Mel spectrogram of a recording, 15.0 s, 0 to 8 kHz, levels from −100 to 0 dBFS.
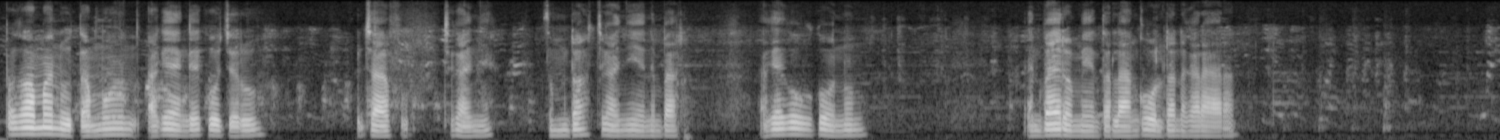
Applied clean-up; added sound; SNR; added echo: none; none; none; none.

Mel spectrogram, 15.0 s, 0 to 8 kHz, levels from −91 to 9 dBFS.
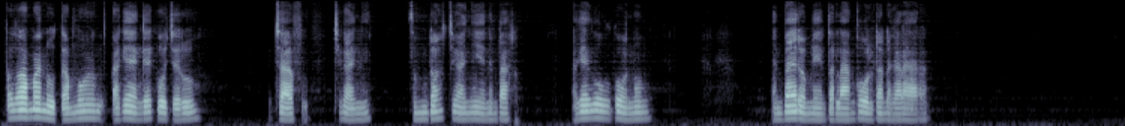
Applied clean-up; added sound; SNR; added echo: neural mask model DeepFilterNet 3.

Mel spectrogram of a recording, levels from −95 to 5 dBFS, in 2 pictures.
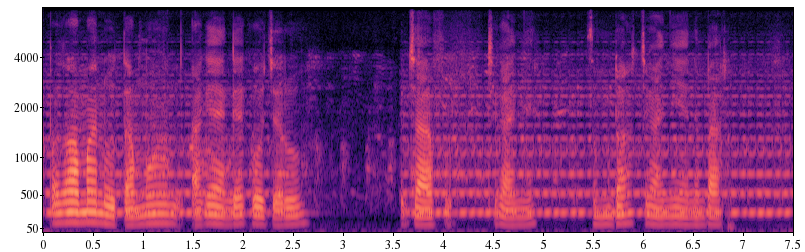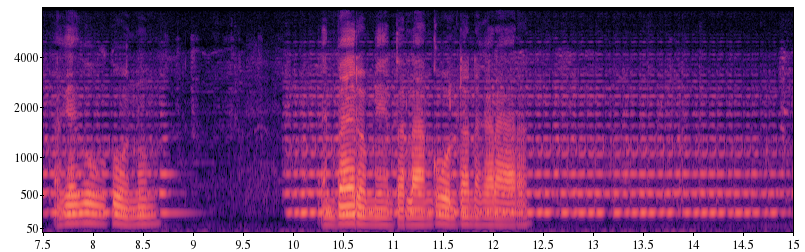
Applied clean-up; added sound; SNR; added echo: none; Bowed string instrument; 6 dB; none.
